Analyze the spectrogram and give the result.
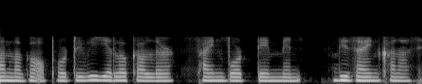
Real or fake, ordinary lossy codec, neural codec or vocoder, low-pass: fake; none; codec, 24 kHz, 1.2 kbps, DualCodec; 3.6 kHz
